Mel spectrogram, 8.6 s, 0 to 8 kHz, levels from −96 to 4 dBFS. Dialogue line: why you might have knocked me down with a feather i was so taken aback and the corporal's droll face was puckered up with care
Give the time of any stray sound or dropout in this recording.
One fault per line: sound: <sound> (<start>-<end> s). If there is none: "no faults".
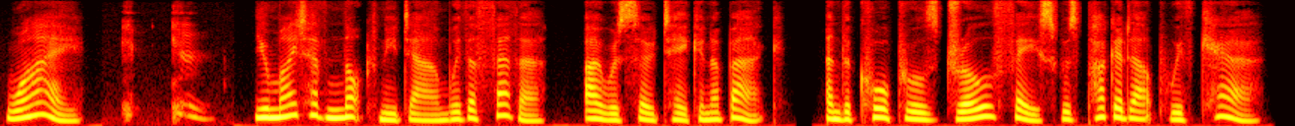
sound: throat clearing (0.8-1.5 s)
